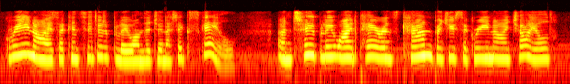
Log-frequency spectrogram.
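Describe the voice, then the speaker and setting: Woman acting stressed, sharp-tempered teenage girl, higher-pitched. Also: moderate pace, highs cut off, natural voice. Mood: scornful. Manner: snapping, scoffing, defensive. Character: stressed, proud sixteen-year-old girl with a sharp temper. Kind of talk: dramatized audiobook narration.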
